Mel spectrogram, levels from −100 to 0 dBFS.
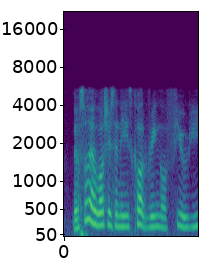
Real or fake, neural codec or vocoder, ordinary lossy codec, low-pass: fake; codec, 16 kHz in and 24 kHz out, 0.6 kbps, FocalCodec, streaming, 4096 codes; Opus, 64 kbps; 5.4 kHz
